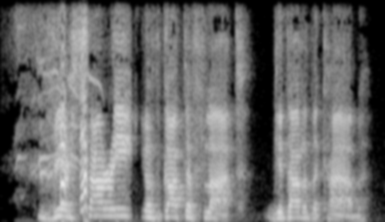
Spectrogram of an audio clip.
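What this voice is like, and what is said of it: Put-on German accent. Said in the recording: “That's your German accent.”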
